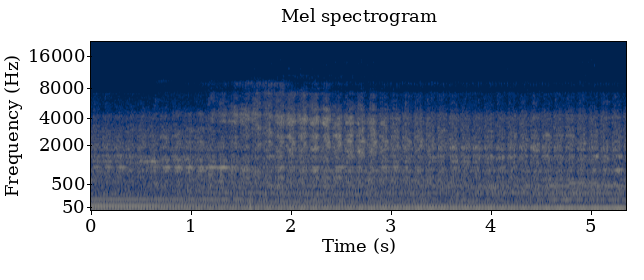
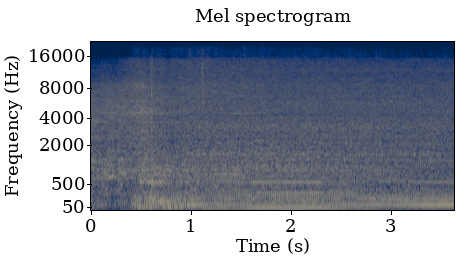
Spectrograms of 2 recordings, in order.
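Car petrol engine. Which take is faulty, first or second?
first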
